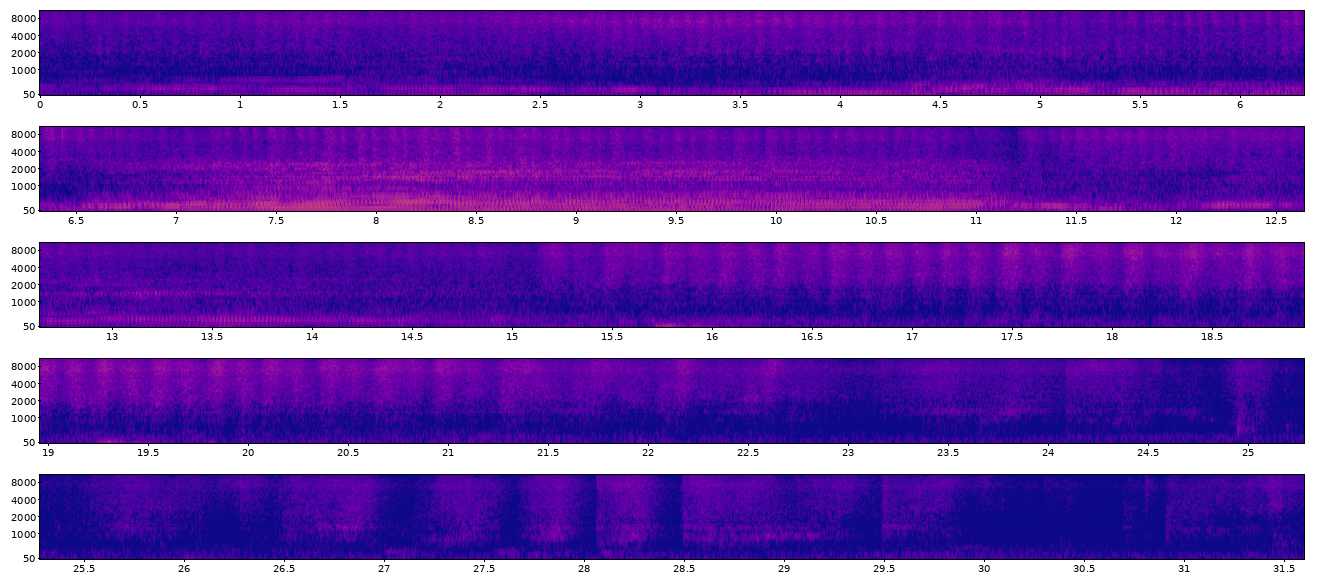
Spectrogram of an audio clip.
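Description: Fingertips scrubbing a lathered scalp: close, rapid rubbing and crackling of shampoo foam in short wet hair, densest in the second half. In the first half a louder pitched hum with several tones swells, peaks and fades away.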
